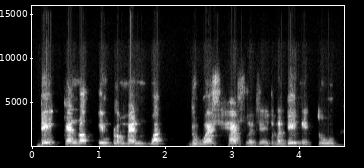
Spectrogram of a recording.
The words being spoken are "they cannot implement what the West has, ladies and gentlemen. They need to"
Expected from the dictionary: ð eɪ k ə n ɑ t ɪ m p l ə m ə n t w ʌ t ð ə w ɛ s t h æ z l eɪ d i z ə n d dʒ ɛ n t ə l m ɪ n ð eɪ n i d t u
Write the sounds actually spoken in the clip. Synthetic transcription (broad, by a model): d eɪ k ə n ɑ t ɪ m p l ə m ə n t w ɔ t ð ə w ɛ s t h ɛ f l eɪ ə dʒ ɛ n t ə m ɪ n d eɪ n i d t u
